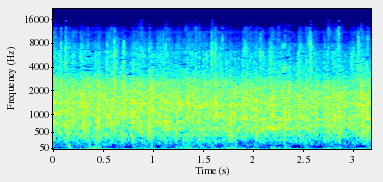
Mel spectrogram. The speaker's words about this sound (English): And the Central Lady Rebels clapping on the floor as well. As the fans give her a standing ovation.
